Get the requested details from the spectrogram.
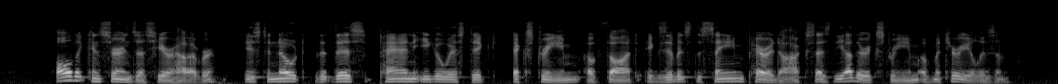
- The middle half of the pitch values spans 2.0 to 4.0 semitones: No, average, 4.4 semitones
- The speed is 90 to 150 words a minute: Yes, average, 140 wpm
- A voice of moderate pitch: No, low, 115 Hz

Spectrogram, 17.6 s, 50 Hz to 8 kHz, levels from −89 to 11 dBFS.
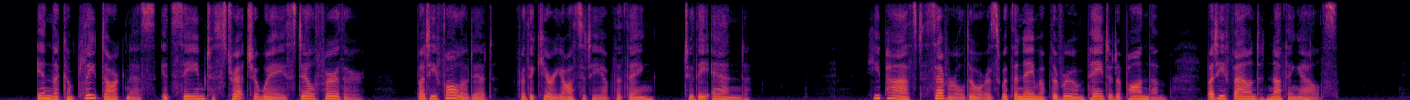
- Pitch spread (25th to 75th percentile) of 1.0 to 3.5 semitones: No, average, 4.3 semitones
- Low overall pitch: No, medium, 165 Hz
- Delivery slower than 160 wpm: Yes, average, 145 wpm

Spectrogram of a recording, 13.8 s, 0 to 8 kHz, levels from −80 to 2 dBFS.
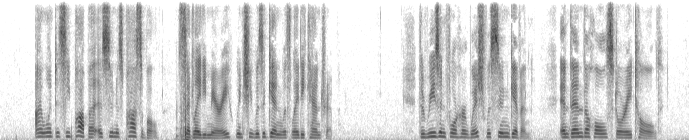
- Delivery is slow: No, average, 145 wpm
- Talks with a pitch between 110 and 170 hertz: No, high, 190 Hz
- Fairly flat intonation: No, average, 4.0 semitones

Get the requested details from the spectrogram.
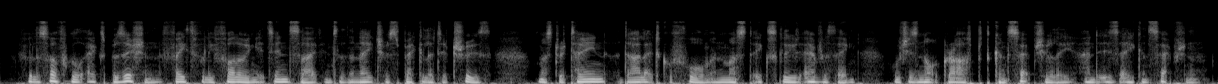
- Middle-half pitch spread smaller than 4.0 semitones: Yes, narrow, 2.5 semitones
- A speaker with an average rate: Yes, average, 150 wpm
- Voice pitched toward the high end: No, low, 105 Hz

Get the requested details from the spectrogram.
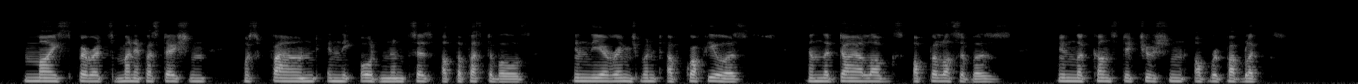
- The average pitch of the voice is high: No, medium, 145 Hz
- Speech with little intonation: Yes, narrow, 1.2 semitones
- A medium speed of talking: No, slow, 115 wpm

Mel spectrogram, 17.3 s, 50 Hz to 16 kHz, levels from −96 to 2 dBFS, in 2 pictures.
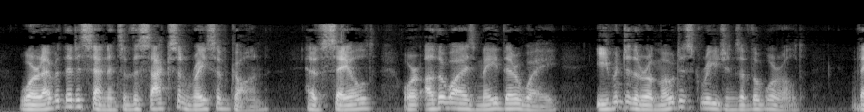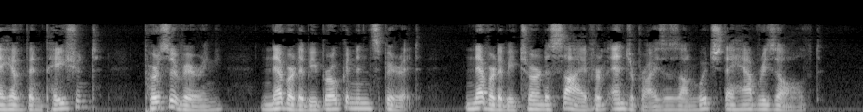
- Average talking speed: Yes, average, 165 wpm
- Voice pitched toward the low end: Yes, low, 115 Hz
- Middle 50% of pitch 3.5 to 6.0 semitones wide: Yes, average, 3.8 semitones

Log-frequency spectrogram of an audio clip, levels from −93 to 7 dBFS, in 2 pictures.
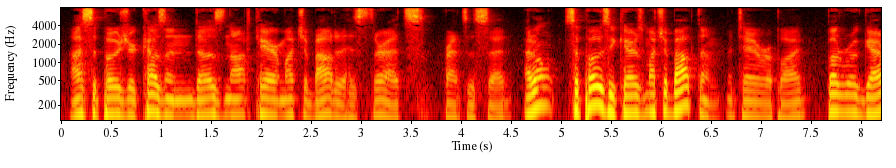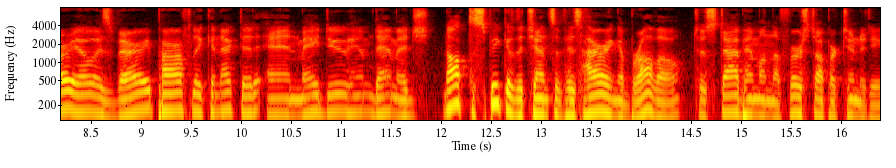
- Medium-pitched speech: No, low, 130 Hz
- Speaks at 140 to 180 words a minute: No, average, 190 wpm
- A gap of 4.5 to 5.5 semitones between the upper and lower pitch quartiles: No, average, 3.9 semitones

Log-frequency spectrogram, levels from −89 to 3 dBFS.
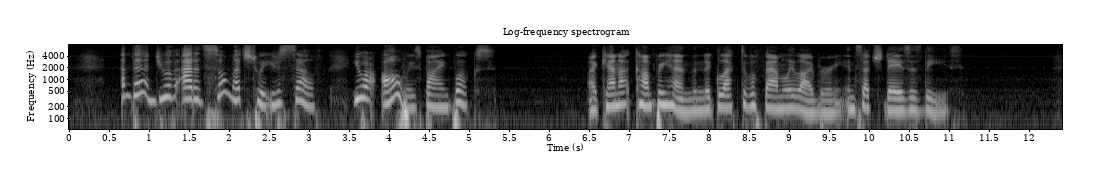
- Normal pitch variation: No, wide, 7.5 semitones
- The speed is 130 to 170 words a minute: Yes, average, 140 wpm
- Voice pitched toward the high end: Yes, high, 205 Hz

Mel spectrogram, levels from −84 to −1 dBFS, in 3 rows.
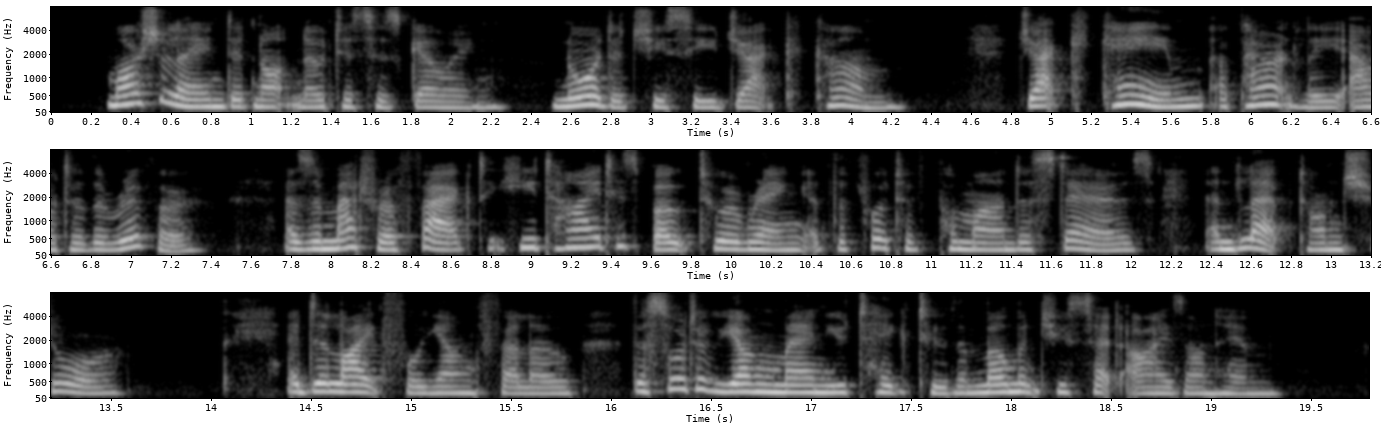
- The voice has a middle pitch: No, high, 195 Hz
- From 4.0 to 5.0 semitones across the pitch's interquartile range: No, average, 3.5 semitones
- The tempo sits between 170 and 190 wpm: Yes, average, 180 wpm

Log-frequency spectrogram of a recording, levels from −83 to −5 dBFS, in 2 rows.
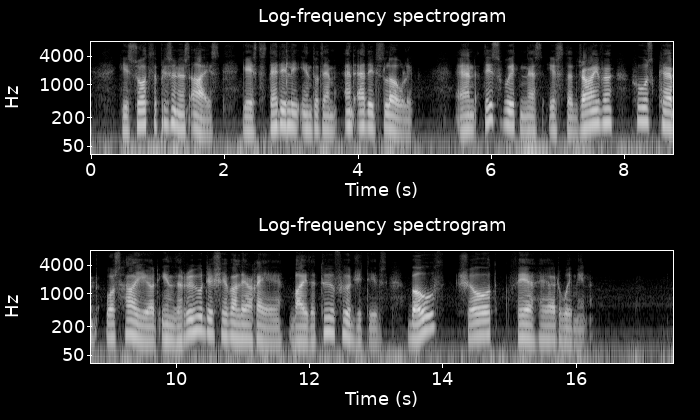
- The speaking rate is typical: No, slow, 125 wpm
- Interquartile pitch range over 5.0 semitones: No, average, 4.6 semitones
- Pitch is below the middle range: Yes, low, 115 Hz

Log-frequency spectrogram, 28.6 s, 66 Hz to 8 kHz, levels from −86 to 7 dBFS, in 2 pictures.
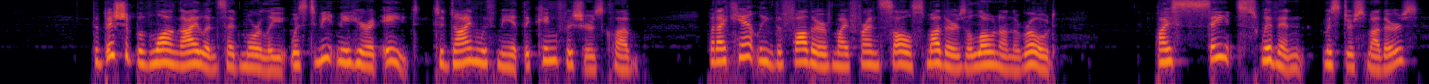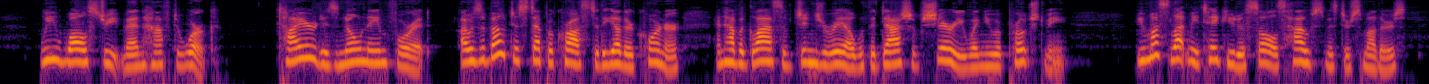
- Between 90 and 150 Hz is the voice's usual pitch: No, high, 210 Hz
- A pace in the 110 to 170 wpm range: No, average, 195 wpm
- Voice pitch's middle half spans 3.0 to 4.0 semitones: No, average, 4.5 semitones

